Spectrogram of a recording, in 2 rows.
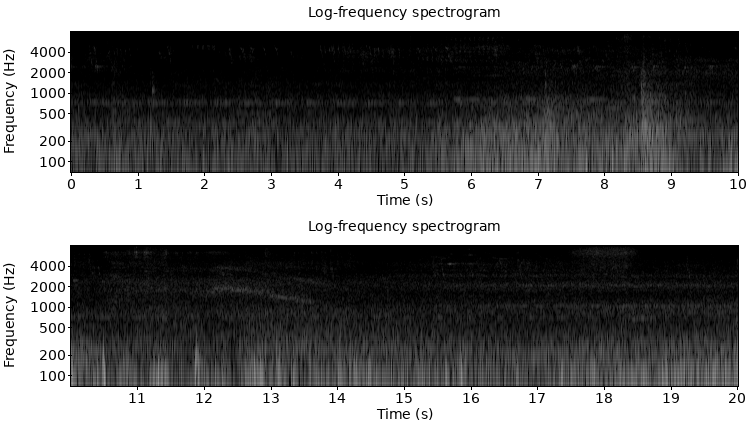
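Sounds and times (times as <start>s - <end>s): electric train hum: 0.0s - 20.0s
train rumble: 4.9s - 20.0s.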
